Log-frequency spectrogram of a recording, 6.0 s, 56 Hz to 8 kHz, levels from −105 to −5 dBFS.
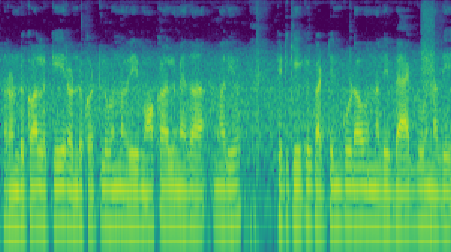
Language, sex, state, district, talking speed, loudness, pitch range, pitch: Telugu, male, Andhra Pradesh, Srikakulam, 130 wpm, -21 LUFS, 95-100 Hz, 100 Hz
